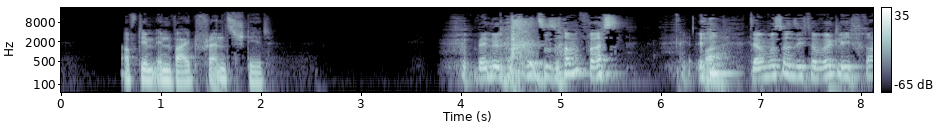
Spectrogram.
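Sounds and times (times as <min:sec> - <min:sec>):
speech: 0:00.6 - 0:02.2, 0:03.9 - 0:08.1
laughter: 0:04.0 - 0:08.1
sneeze: 0:04.4 - 0:04.8.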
